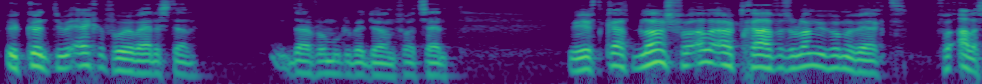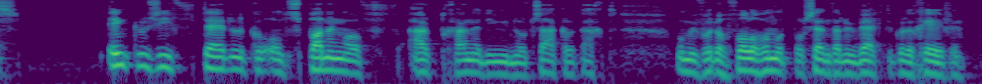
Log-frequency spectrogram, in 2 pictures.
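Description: An actor playing a wealthy, controlling businessman in a radio play, formal, guarded and self-assured in a measured way. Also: mid-range voice, a bit bright, lightly acted. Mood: confident.

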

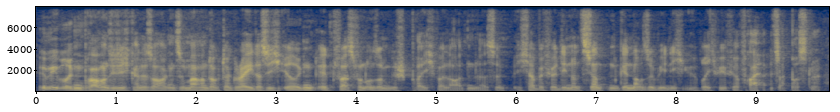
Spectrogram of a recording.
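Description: An actor playing a weary, evasive prisoner in a radio drama, with a husky, gravelly voice that often sinks toward a whisper. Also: male voice, rumbling low, lively intonation, brisk, few pauses, exaggerated voice. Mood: cool, detached. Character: weary, evasive man, interrogated prisoner recalling his past. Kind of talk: radio drama acting with inner monologue.

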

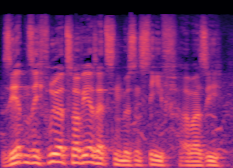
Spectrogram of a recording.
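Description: An actor playing an anxious, loyal aide in a radio play, talking fast about trouble outside. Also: male voice, mid-range voice, expressive, close to an everyday voice. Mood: worried. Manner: anxious, talkative. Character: worried, loyal male aide. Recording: crowd murmur behind.

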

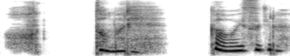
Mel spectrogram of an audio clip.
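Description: An actor playing a doting, possessive young man in an intimate audio drama, teasing and cooing in a breathy voice that often drops into whispers. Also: medium pitch, steady tone, unhurried, background noise, close to an everyday voice. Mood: adoring, cooing.

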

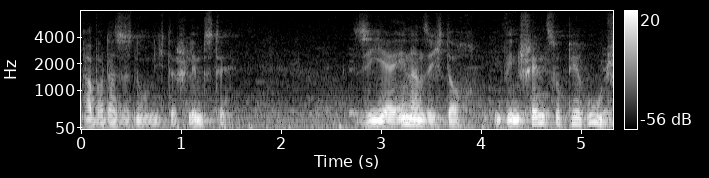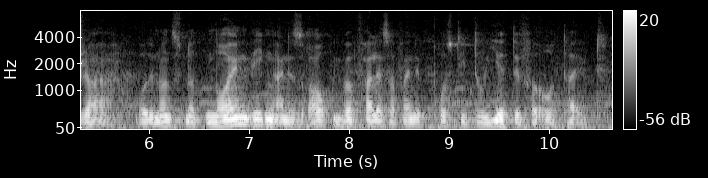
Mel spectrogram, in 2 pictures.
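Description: An actor playing an urbane former police prefect in a German radio play, speaking with ironic consolation. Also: male voice, on the low side, normal speed, natural voice. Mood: wry, consoling. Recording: thin phone-like band, noisy radio-play recording.

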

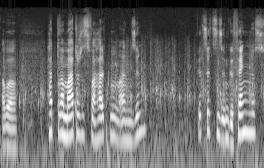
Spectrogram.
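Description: Radio play role: irreverent young gentleman student played by a man, easygoing, highish voice with swooping intonation. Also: animated, normal speed, background noise, lightly acted. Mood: chatty, candid. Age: young adult. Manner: chatty, irreverent, theatrical. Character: flippant, easygoing young aristocrat student, governor's son. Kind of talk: German radio drama acting.

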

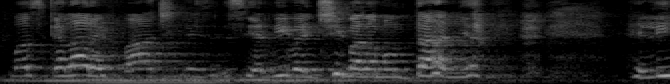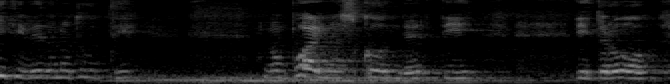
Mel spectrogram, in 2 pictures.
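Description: A woman's voice: high voice, fairly even intonation, normal speed, crowd noise, natural voice. An actress playing a scheming queen who relentlessly goads in a theatrical, insistent way, repeating her phrases. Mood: menacing. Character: scheming queen, mother plotting against her own son, relentless. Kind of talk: theatrical stage drama acting. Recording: distant, echoey hall with background noise.

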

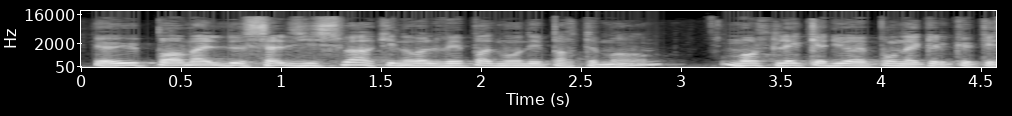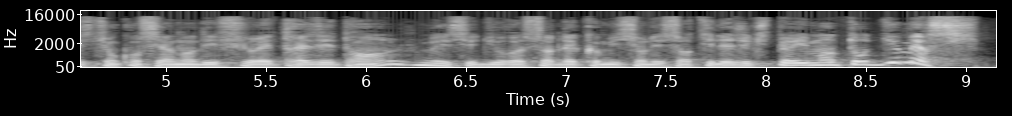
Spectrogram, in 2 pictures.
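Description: A sheepish middle-aged wizard father, acted out by a male reader for a storybook. He is excitable and easily flustered, stumbling and backtracking as he goes. His voice is husky and swings widely in pitch. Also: fast talker. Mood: tired, chatty. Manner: stammering, hesitant, backtracking.

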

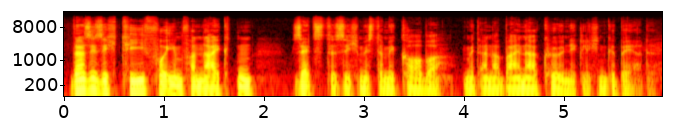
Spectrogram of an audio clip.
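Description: An actor playing a reflective, wry gentleman who narrates his own youth in a literary radio play in German. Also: rumbling low, moderate pace, no echo, clean studio sound. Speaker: first-person narrator.

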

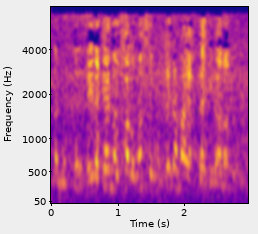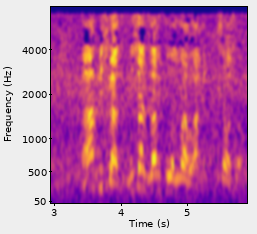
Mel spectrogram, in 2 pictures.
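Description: Brisk high-voiced sheikh quizzing students. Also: male voice, animated. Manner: quizzing, prompting with repeated "eh?" and "ha?". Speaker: sheikh teaching Arabic grammar. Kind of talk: classroom explanation with questions to students. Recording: muffled recording with crowd and traffic noise.

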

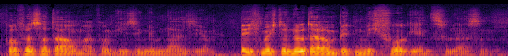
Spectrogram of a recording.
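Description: A gentle, coaxing professor in a radio play. His voice is low and husky and moves lively up and down. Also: quick pace. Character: gentle, polite male schoolteacher.

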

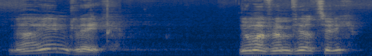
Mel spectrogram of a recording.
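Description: An actor playing an imperious, demanding dean of mathematics in a German science fiction radio play, with a pompous, condescending manner. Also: male voice, a little high, animated, measured pace, a little mellow, husky. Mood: brisk, superior.

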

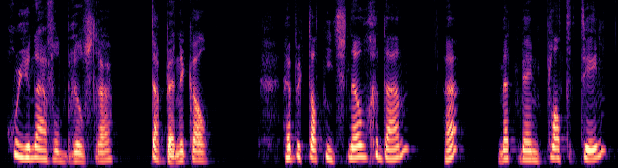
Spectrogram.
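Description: A man's voice: fairly high pitch, a little slow, darkish tone, slightly rough, no room sound, pitched above the performer's own voice. A man voicing a fussy, self-important older village mayor in a storybook, insistent and exclamatory. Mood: eager, demanding.

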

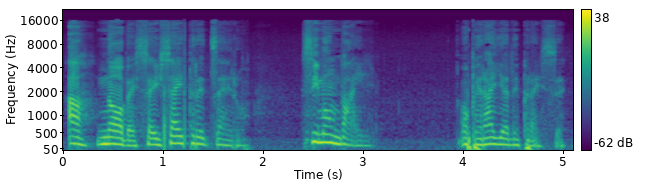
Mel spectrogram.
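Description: An actress playing a young, tormented philosophy teacher turned factory worker, in a radio drama monologue with measured, deliberate phrasing and dramatic pauses. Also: female voice, lowish voice. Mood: grave, stern. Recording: clearly noisy recording with ambient sound.

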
